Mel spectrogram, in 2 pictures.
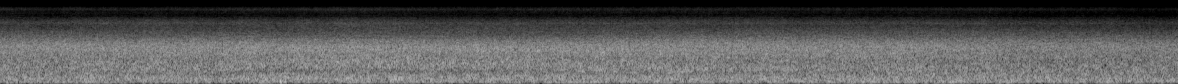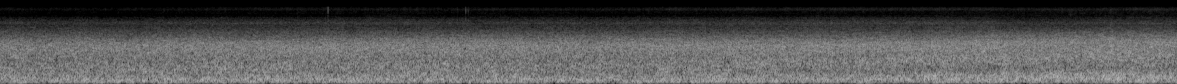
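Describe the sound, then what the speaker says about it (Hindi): Floodwater rushes in a loud, steady, broadband roar across a road in Raisen after flooding, continuous and close throughout with no voices over it. "वैसे अभी भी काफ़ी पानी है, वैसे बहुत पानी है अभी भी।"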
